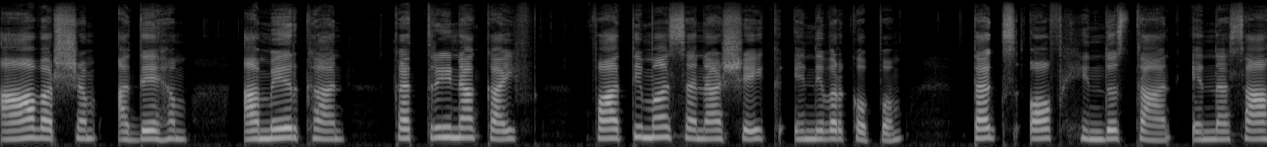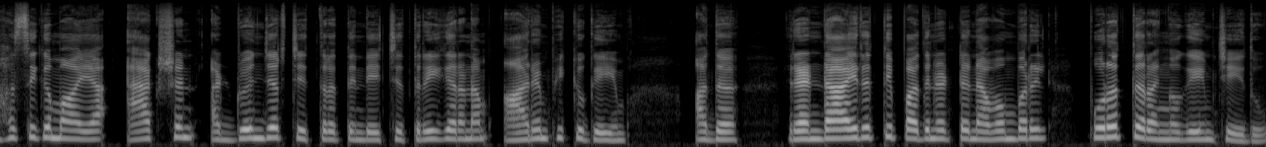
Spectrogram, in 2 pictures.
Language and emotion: Malayalam, neutral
